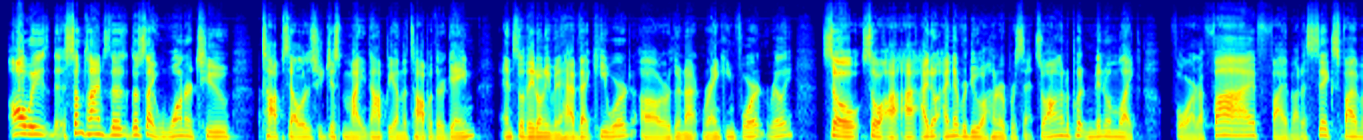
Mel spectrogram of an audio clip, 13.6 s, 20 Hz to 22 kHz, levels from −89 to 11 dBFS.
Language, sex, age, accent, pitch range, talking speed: English, male, 30-49, American, 120-160 Hz, 275 wpm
